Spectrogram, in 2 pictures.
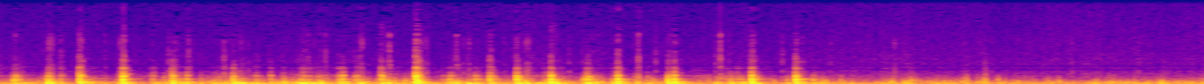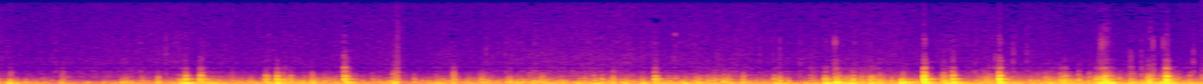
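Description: Camera on a raised camera pole being handled and swung: dense irregular clicks and knocks over a low rumble, with wind on the microphone, easing off briefly in the middle.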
